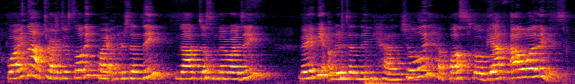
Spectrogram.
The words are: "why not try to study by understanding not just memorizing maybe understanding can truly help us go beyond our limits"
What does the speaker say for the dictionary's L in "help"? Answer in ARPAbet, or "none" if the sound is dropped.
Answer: none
